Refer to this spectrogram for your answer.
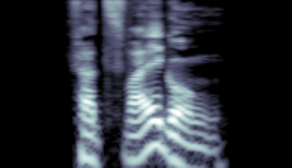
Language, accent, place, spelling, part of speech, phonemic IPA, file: German, Germany, Berlin, Verzweigung, noun, /fɛɐ̯ˈt͡svaɪ̯ɡʊŋ/, De-Verzweigung.ogg
- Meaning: 1. branch, branching 2. ramification 3. intersection (junction of roads)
